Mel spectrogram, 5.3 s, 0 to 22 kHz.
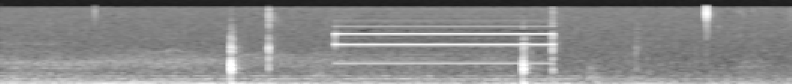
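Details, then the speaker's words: Simulated ASMR pure-tone audiometry with the opposite ear plugged: a steady 1000 Hz tone lasts about 1.5 seconds over quiet room noise, during a right and left ear hearing test. "Now I'm going to present some sounds. Just say if you hear the sound, please. We're going to start at 1000 Hz and 80 decibels."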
